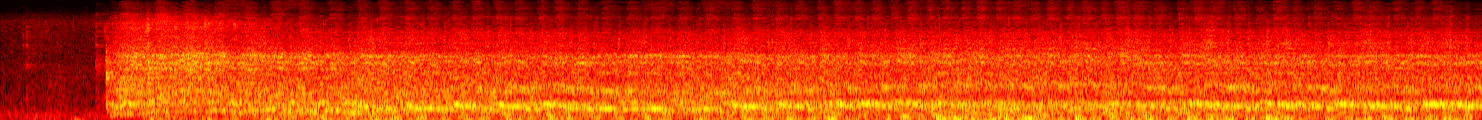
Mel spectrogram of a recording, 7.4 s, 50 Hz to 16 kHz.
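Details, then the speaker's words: 1955 Oliver OC3 crawler that sat 20+ years, with an IH Farmall M distributor, a temporary coil and ether: it catches abruptly into a loud, ragged, uneven run. Owner suspects the timing is set too far advanced. "again we're really close now okay now I think I have the timing a little too advanced"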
